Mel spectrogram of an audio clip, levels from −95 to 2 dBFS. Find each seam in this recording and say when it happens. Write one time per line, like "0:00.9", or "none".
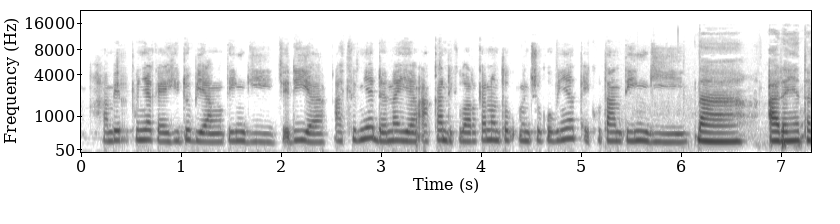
0:02.5
0:05.0
0:06.1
